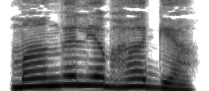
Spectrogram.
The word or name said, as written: ಮಾಂಗಲ್ಯಭಾಗ್ಯ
